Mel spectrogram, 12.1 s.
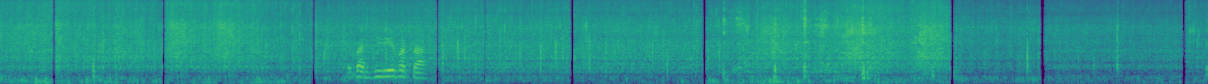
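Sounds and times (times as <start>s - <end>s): masala sizzling in oil: 0.0s - 12.0s
spatula scraping a pan: 7.1s - 9.5s.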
